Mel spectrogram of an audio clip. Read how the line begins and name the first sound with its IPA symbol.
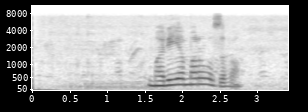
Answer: m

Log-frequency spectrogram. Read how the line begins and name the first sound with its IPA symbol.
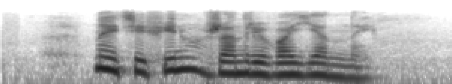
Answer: n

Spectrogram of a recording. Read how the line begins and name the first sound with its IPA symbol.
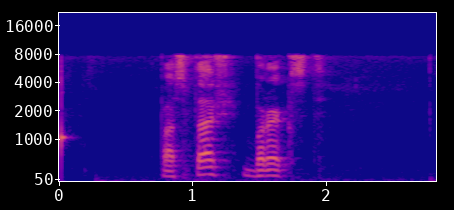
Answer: p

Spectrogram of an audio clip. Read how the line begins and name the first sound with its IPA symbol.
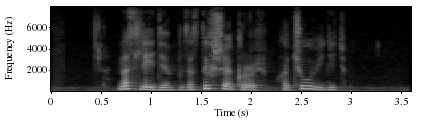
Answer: n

